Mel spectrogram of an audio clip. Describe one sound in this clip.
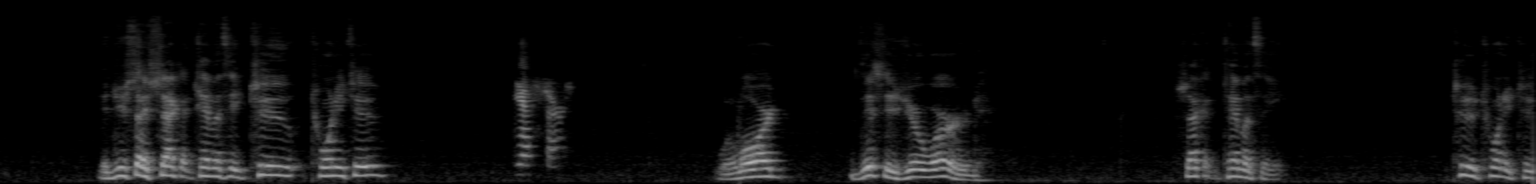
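An elderly man reads aloud calmly, close by.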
